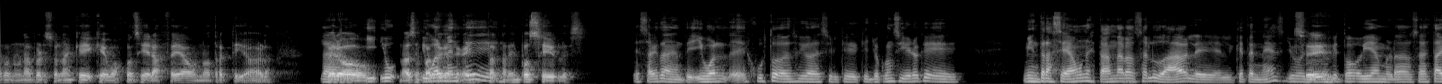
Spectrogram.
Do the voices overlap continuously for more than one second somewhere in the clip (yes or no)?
yes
